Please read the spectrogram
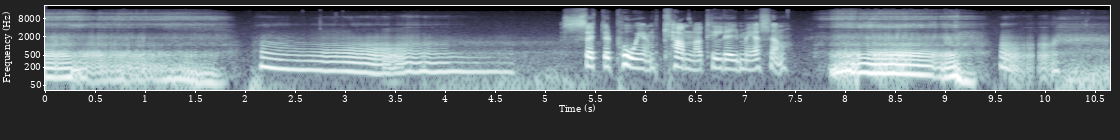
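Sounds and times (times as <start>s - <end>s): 
person snoring: 0.0s - 4.8s, 7.8s - 10.6s
speech: 5.4s - 8.4s.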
